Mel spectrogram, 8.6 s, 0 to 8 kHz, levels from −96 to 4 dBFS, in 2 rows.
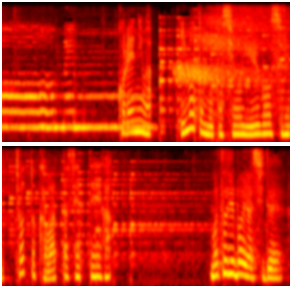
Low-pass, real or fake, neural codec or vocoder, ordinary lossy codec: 7.2 kHz; real; none; AAC, 48 kbps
